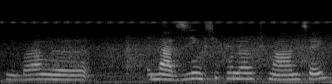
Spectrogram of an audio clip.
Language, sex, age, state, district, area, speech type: Bodo, female, 45-60, Assam, Kokrajhar, rural, spontaneous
